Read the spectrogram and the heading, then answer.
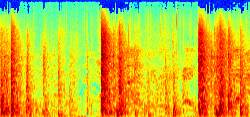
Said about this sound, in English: Okay, one more rush to get that door open.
